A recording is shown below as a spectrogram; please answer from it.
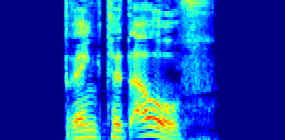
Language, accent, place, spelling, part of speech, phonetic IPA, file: German, Germany, Berlin, drängtet auf, verb, [ˌdʁɛŋtət ˈaʊ̯f], De-drängtet auf.ogg
- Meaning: inflection of aufdrängen: 1. second-person plural preterite 2. second-person plural subjunctive II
